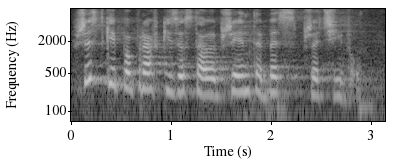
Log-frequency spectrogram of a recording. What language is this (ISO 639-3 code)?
pol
